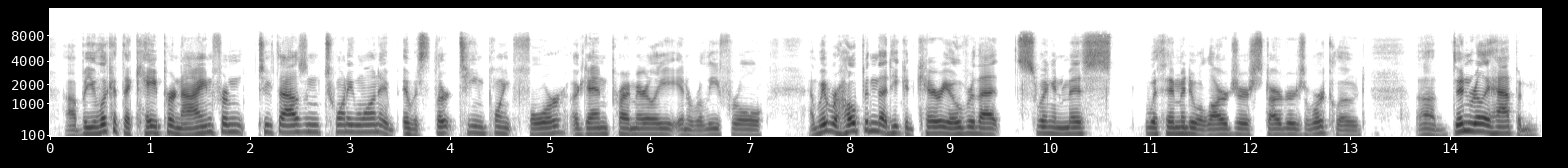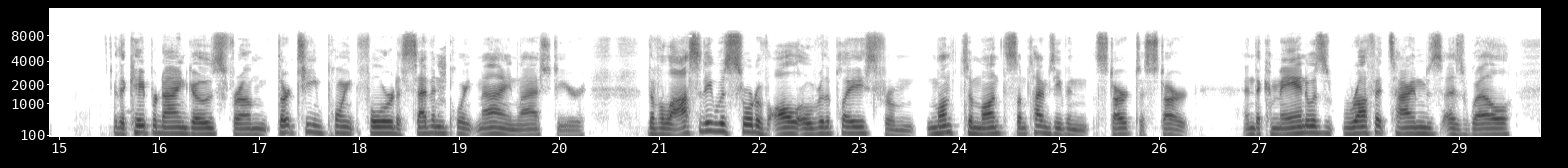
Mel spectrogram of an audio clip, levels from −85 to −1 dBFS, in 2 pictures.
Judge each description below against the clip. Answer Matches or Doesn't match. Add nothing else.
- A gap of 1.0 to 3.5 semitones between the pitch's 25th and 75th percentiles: Matches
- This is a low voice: Matches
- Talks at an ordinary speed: Matches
